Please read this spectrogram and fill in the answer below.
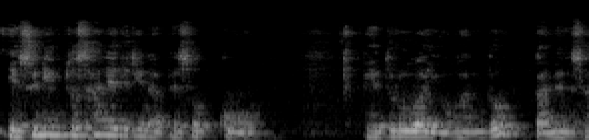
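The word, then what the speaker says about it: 산헤드린: 이 수네드리온을 우리 개역개정은 사내들인이라고 발음한 거예요. 자, 예수님도 사내들인 앞에 섰고 베드로와 요한도 나면서 앉은 뱅이 된 자를 고친 그걸로 말미암아 사내들인 앞에 섰죠.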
